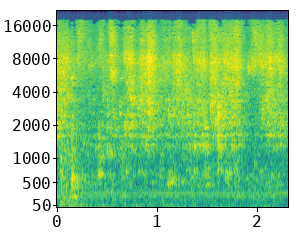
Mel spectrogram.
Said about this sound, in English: busting out the new BlendTech jar. Brand new. Just gave it a little rinse for whatever factory gross chemicals are in it.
